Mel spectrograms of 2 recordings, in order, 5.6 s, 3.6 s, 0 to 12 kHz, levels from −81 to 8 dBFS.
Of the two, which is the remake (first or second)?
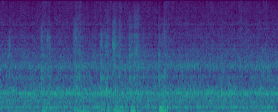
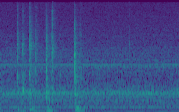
first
